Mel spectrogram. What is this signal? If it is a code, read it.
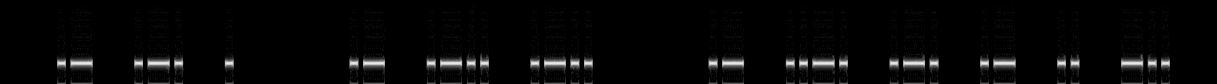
Morse code, heard as a keyed tone, about 18 wpm, spaced as for 12 wpm, 1000 Hz. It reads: ARE ALL AFRAID
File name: qotdfiles / 12wpm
